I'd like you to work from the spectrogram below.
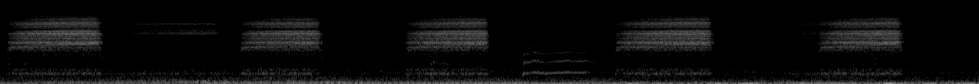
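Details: Wild barn owl fledgling in Israel being fed a rodent by its parents, then eating it. A series of coarse, noisy screeches, five broad hisses in about ten seconds, with a short higher wavering chirp between them.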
